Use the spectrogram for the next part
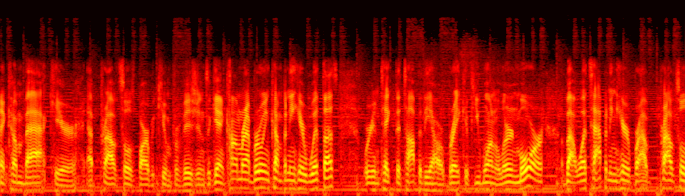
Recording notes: Learn from the BBQ Pitmasters in Denver! Live at Proud Souls Barbecue & Provisions for a BBQ class.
